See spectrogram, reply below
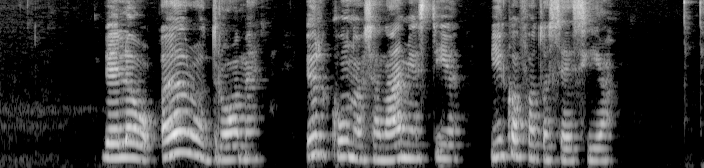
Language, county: Lithuanian, Kaunas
